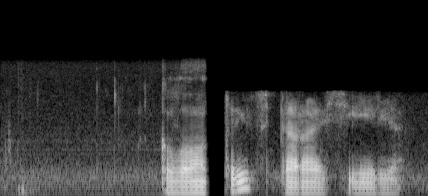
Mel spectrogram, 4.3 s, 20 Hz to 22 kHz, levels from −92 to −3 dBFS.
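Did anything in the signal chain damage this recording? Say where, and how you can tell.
Yes. A handover gap at the network stage: the speech dies away at 2.04 s and stays silent for 200 ms until 2.24 s, because no frames arrived while the call switched networks.

From 2.24 s to the end, a fallback to narrowband at the codec stage: everything above 4 kHz disappears and the speech turns duller and rougher, as the call drops from HD Voice to an older narrowband codec.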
